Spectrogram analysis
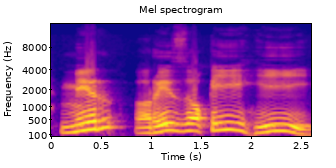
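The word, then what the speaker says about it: مِن رِّزْقِهِ: ইদগাম হয়ে যায় তখন নুনের উচ্চারণ হয় না উচ্চারণ না হয়ে র এর উচ্চারণ হয় এর উপর একটা তাসদি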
